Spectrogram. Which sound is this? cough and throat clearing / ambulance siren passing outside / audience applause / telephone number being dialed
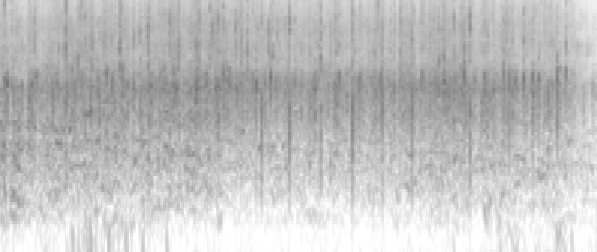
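audience applause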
